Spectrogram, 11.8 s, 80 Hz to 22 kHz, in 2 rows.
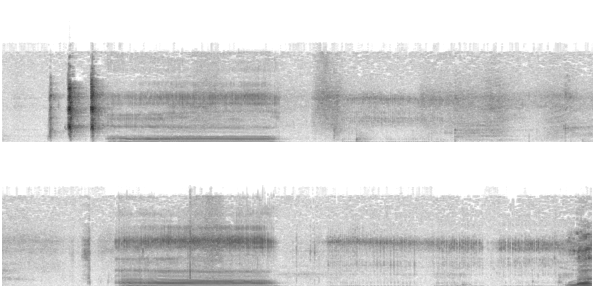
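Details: Lucky, a 10-year-old bulldog sleeping indoors, snoring loudly enough to sometimes wake himself. Two long, rasping, droning snores, each lasting about two seconds, are separated by quieter breathing, with a few clicks and a person calling his name.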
